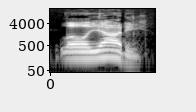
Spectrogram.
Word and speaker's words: Lil Yachty: Lil Yachty.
